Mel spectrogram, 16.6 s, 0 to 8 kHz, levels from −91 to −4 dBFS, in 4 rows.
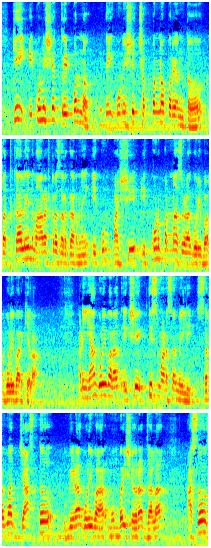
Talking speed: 110 wpm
